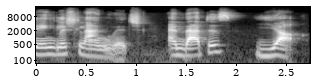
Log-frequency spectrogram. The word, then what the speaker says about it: ja: language, and that is ja. But here the spelling is J-A, Yot A, because J is pronounced as Yot.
